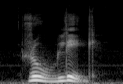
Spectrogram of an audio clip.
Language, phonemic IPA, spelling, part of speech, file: Swedish, /²ruːlɪɡ/, rolig, adjective, Sv-rolig.ogg
- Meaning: 1. funny (amusing; comical), fun 2. calm, quiet, peaceful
